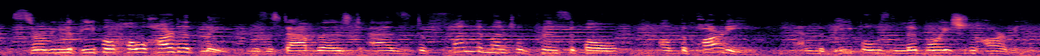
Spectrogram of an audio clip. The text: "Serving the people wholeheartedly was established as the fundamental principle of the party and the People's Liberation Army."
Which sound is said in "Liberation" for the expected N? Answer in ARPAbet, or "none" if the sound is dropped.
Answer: N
